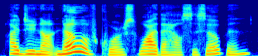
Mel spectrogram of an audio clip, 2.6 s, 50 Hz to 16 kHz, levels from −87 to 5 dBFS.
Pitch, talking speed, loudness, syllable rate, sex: 205 Hz, 255 wpm, -19 LUFS, 6.0 syllables/s, female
